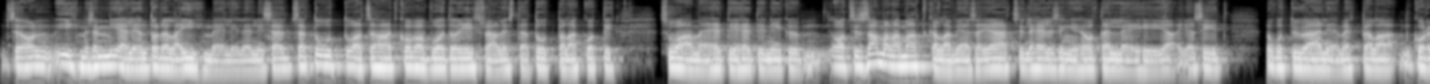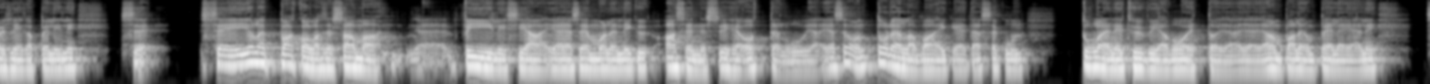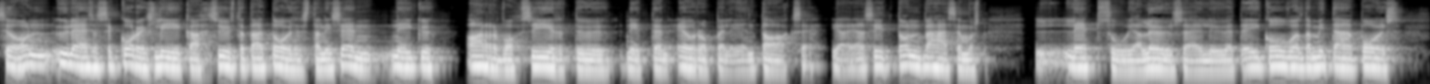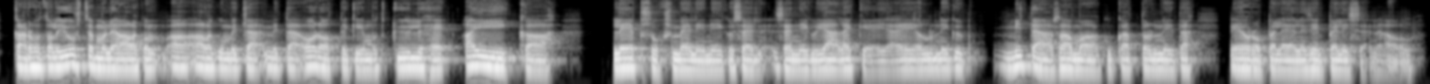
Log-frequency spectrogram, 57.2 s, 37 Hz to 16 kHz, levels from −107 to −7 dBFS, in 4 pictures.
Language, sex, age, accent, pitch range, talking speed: Finnish, male, 20-39, native, 110-125 Hz, 150 wpm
